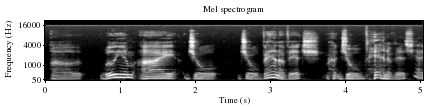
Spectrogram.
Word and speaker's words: Jovanovich: and Keith William uh William I Jo jovanovich jovanovich yeah I said it right a publisher it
